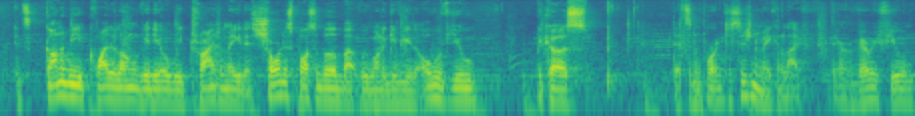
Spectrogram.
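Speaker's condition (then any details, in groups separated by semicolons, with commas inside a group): No condition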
